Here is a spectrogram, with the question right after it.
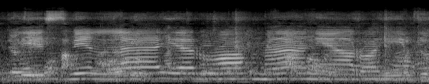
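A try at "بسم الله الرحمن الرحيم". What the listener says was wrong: Nirrahim. Bukan masalah nada, nirrahim bukan nerrahim.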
